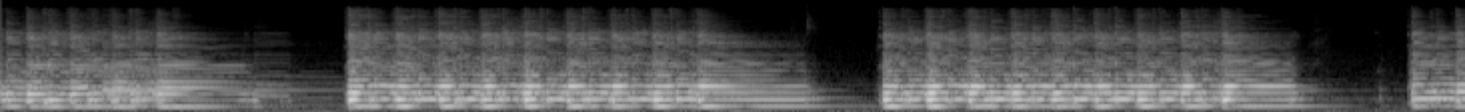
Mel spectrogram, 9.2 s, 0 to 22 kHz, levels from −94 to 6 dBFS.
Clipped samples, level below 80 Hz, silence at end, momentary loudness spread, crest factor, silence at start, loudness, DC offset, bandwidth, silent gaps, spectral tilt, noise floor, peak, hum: under 0.1%; -64 dBFS; 0 s; 12 LU; 18 dB; 0 s; -23 LUFS; under 0.1%; 14 kHz; none; -5 dB/octave; -57 dBFS; -4 dBFS; none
